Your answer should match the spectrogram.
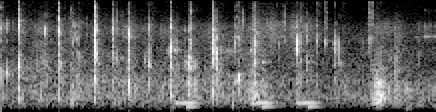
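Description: Bubble gum being chewed close to the microphone: a run of quick, irregular wet clicks and smacks, a few each second.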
